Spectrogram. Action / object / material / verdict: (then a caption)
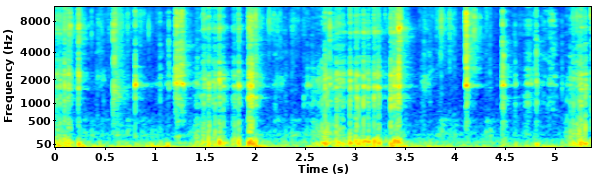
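scrape / bar of soap / soap / none. A solid, bright green oval bar of soap is held in the hand and scraped with a box-cutter blade into crumbly shavings. Irregular dry scraping and crackling strokes come with short sharp clicks, over a low rumble.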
